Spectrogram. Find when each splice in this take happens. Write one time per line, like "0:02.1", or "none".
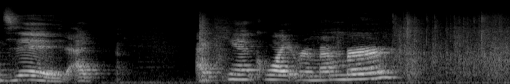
none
